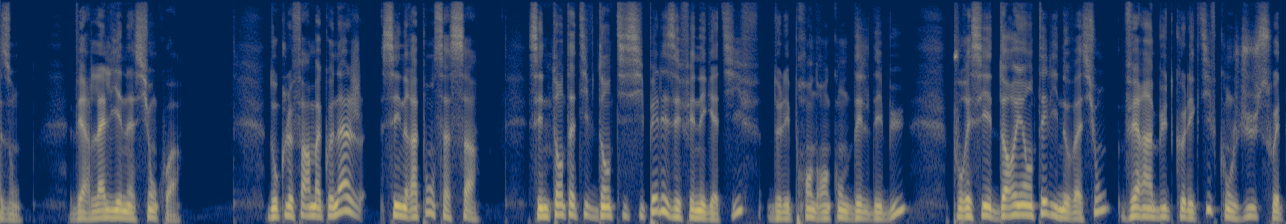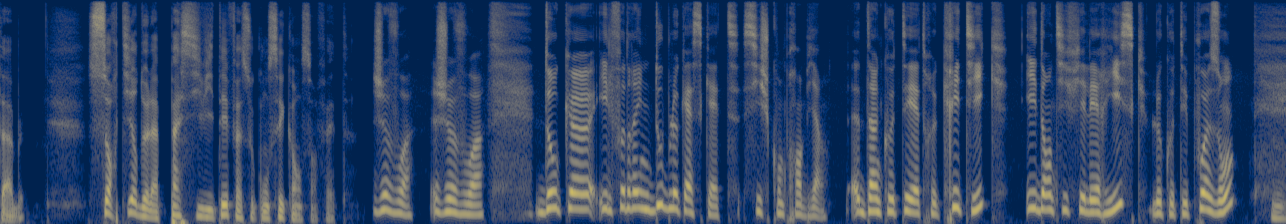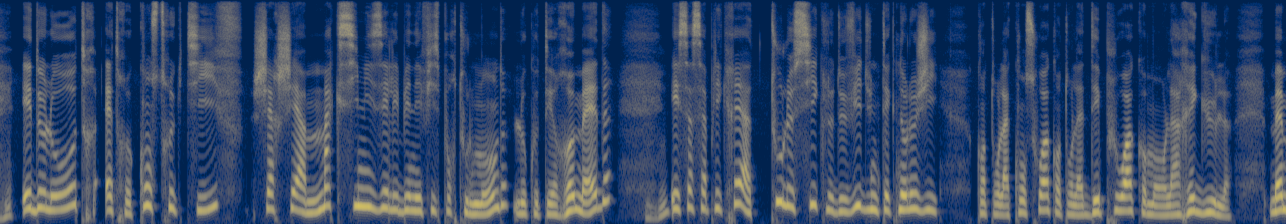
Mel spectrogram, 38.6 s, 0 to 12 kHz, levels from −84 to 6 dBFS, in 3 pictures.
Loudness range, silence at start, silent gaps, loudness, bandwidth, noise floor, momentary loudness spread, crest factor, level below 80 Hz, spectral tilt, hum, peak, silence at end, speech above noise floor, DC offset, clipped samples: 4 LU; 0 s; 16.50-16.57 s; -22 LUFS; 12 kHz; -59 dBFS; 10 LU; 20 dB; -48 dBFS; -5 dB/octave; none; -2 dBFS; 0 s; 37 dB; under 0.1%; under 0.1%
